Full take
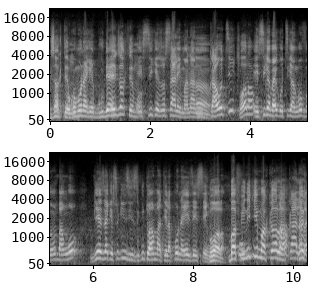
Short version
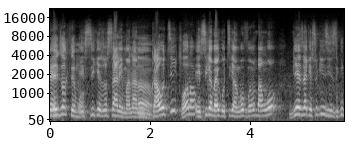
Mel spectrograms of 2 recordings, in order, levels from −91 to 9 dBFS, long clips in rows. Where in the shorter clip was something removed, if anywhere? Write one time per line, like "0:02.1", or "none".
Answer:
none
